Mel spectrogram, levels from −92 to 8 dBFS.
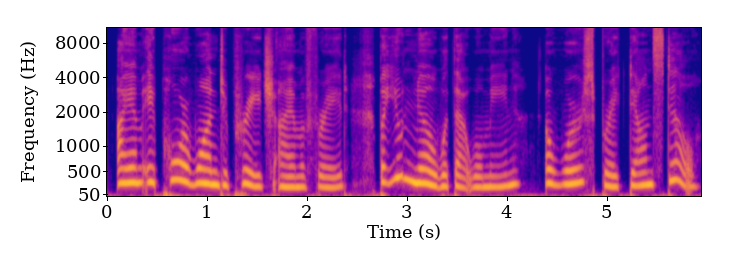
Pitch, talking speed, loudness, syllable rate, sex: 250 Hz, 200 wpm, -15 LUFS, 4.9 syllables/s, female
